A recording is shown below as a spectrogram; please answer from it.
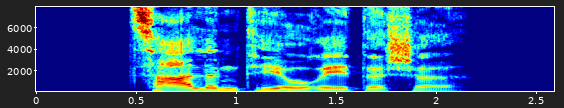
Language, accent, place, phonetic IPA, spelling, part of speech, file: German, Germany, Berlin, [ˈt͡saːlənteoˌʁeːtɪʃə], zahlentheoretische, adjective, De-zahlentheoretische.ogg
- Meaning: inflection of zahlentheoretisch: 1. strong/mixed nominative/accusative feminine singular 2. strong nominative/accusative plural 3. weak nominative all-gender singular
